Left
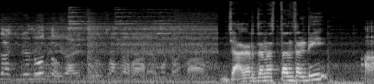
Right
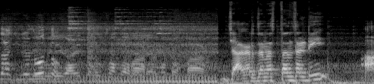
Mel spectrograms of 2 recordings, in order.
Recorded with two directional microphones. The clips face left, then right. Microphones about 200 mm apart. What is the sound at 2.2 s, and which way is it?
Speech, 45° left (ahead or behind).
